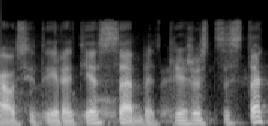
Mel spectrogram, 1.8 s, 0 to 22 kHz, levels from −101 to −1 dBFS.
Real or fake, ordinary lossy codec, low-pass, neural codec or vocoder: fake; Opus, 32 kbps; 10.8 kHz; vocoder, 48 kHz, 128 mel bands, Vocos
